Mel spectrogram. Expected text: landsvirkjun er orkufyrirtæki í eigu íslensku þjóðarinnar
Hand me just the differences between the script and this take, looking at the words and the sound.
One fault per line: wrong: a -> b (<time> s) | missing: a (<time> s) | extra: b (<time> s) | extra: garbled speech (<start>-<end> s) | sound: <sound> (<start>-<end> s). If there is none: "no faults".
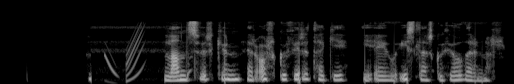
sound: chirp (1.0-1.5 s)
